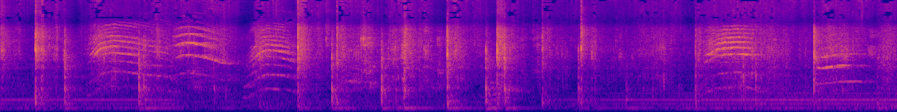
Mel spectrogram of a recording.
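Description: A domestic cat meowing repeatedly, several meows in the first three seconds and a couple more near the end. Between the meows come short clicks and knocks from food being mixed by hand in a plastic bowl, over a low steady hum.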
